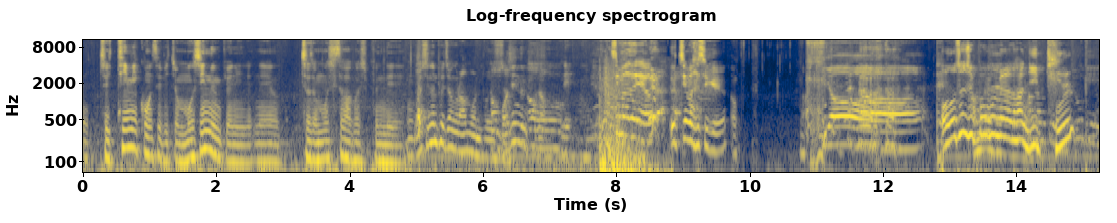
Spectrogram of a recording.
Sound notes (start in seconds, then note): 10.7 laughs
